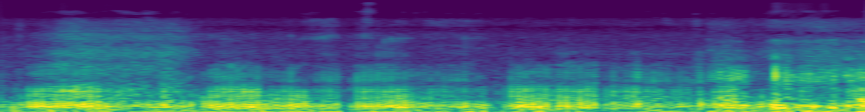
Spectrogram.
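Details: Mofy, a male Scottish Fold Longhair kitten, snores while asleep: continuous husky breathing in short regular pulses, slightly louder toward the end.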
